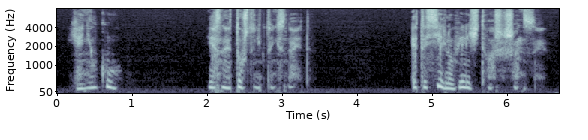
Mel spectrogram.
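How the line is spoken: Tearful woman. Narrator (Russian): сквозь слезы сказала женщина

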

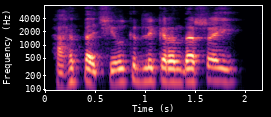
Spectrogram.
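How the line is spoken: Laughing. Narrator (Russian): Кристи уже смеялась

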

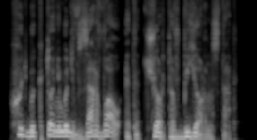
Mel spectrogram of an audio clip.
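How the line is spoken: Muttering. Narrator (Russian): пробормотал Тобиас

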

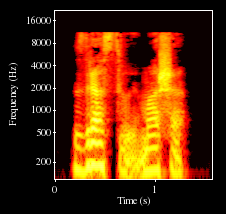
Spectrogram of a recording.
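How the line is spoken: Quiet. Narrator (Russian): тихо произнес Савелий

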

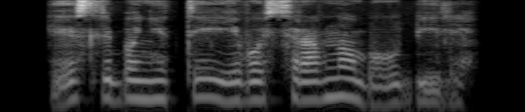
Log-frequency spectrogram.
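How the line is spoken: Whisper. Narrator (Russian): прошептала она

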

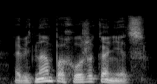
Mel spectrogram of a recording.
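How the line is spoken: Quiet. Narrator (Russian): Она негромко сказала

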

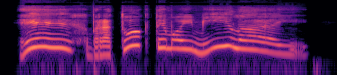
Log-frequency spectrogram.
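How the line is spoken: Singsong. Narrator (Russian): сказал нараспев

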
